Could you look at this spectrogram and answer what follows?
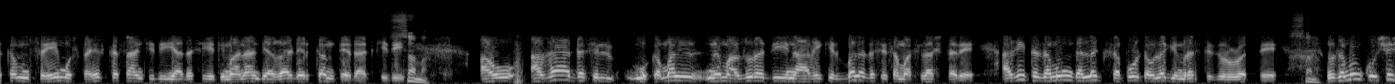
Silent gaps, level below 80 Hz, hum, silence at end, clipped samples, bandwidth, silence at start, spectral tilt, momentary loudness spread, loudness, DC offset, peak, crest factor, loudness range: none; -62 dBFS; none; 0 s; under 0.1%; 11 kHz; 0.1 s; -6.5 dB/octave; 6 LU; -24 LUFS; under 0.1%; -10 dBFS; 14 dB; 1 LU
